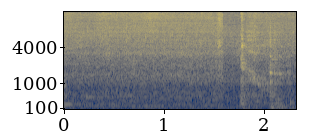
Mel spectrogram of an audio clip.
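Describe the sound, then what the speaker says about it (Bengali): Pieces of beef drop into a pan of hot, sizzling spice masala: a steady frying hiss, then a couple of louder splashy bursts as the meat lands, close by. "মশলাটা কষান হয়ে গেছে এখন আমি মাংসটা দিয়ে দিব"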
